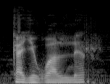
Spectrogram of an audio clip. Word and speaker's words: Kalle Wallner: Kale es, es bueno, es en alemán, calle, se escribe calle con K, y Walner con doble L, calle Walner,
